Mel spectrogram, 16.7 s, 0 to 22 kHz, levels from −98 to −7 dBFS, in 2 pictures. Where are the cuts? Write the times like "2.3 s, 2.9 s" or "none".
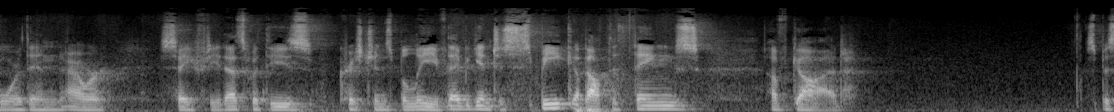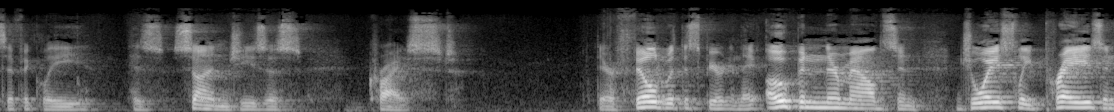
3.3 s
